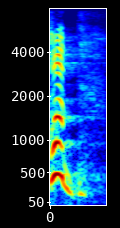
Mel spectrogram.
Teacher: حب یعنی یہ ہا اور با 2 حروف سے مل کے بنا ہے، اور اگر ان دونوں حروف کا مخرج یعنی جہاں سے یہ پرناؤنس کیے جاتے ہیں اگر اس پہ غور کریں گے تو پتہ چلتا ہے کہ ہا حلق کے آخری حصے سے اور با لپس کے آؤٹر موسٹ ایریا سے ادا ہوتا ہے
